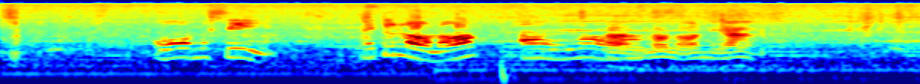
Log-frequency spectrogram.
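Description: A young woman talks in a lively voice close by.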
